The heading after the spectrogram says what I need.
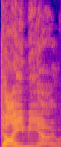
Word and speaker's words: daimyo: Apparently that is pronounced daimyo.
